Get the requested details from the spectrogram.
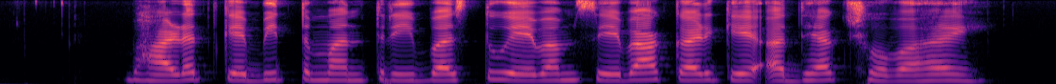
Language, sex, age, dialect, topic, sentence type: Magahi, female, 25-30, Southern, banking, statement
